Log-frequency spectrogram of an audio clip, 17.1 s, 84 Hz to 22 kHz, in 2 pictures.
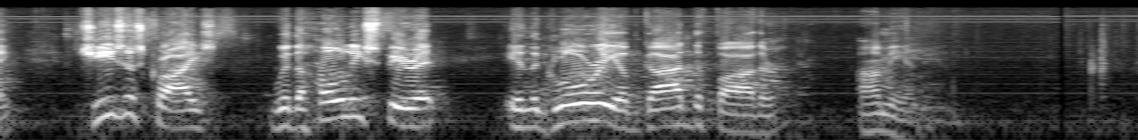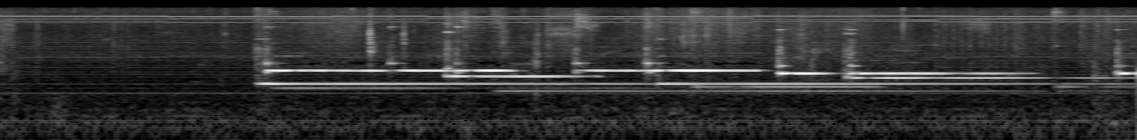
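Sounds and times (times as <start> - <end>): handchimes playing a hymn: 10.4 - 17.0.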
